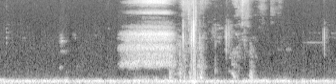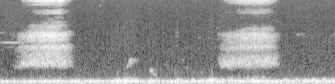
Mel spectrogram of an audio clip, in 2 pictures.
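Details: Light snoring: soft, hissing, whistling breaths about every four seconds over a low room hum, with a few small clicks and snorts.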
